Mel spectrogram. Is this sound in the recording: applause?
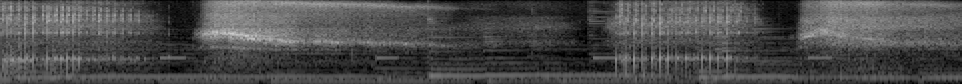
no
